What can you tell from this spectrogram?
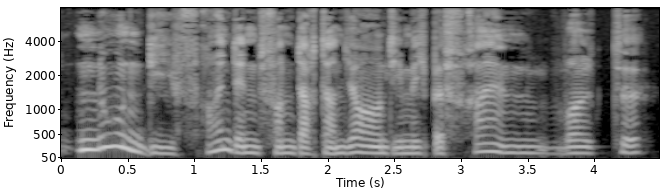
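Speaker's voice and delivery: high, slowed, slurred speech of a poisoned woman; slurring. A narrator's reading. Constanze answering Athos, slurring. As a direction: let the words slur as she fades. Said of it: "lallte Constanze".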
